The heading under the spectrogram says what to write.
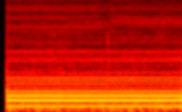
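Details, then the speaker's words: Trane A/C outdoor condenser fan motor: steady electrical hum, tries to start but blades don't turn; unit blows only cool air and the capacitor is visibly blown. "I can hear it's humming, as if it tried to start, but it won't."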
